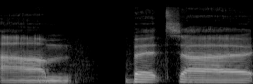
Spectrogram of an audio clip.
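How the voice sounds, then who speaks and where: The speaker is a man with a fairly low pitch. He talks in an Australian accent. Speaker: podcast host and streamer, army veteran. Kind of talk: casual chat. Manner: hesitant, many fillers.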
